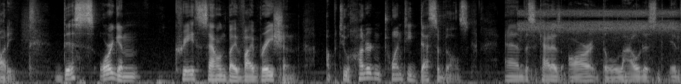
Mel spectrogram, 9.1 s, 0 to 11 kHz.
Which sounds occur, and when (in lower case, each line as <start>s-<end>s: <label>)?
0.0s-0.2s: man speaking
0.0s-9.0s: mechanisms
0.2s-0.6s: breathing
0.7s-1.8s: man speaking
2.0s-2.2s: generic impact sounds
2.3s-3.9s: man speaking
3.1s-3.4s: surface contact
4.0s-4.2s: breathing
4.3s-6.3s: man speaking
6.4s-6.6s: breathing
6.7s-9.0s: man speaking
6.7s-9.0s: insect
